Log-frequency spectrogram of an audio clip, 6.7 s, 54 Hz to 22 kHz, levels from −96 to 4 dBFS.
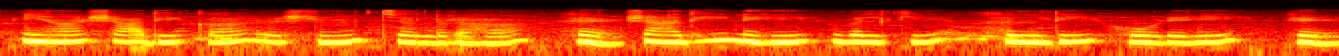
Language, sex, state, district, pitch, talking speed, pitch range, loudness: Hindi, female, Bihar, Lakhisarai, 255 Hz, 125 wpm, 245-270 Hz, -15 LUFS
